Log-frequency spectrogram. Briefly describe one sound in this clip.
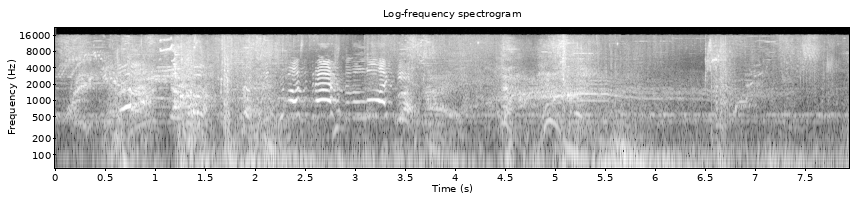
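Electric magic crackles and zaps.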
